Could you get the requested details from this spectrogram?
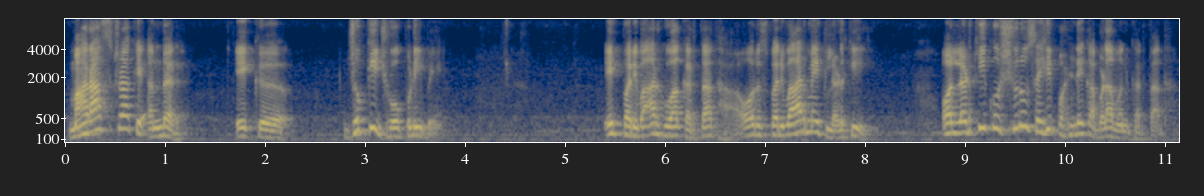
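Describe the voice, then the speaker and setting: A man's voice: sits high, fairly bright tone. A man telling a true-life story with emotion, repeating phrases for emphasis and speaking directly to his listeners. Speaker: motivational storyteller. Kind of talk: emotional storytelling to an online audience.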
